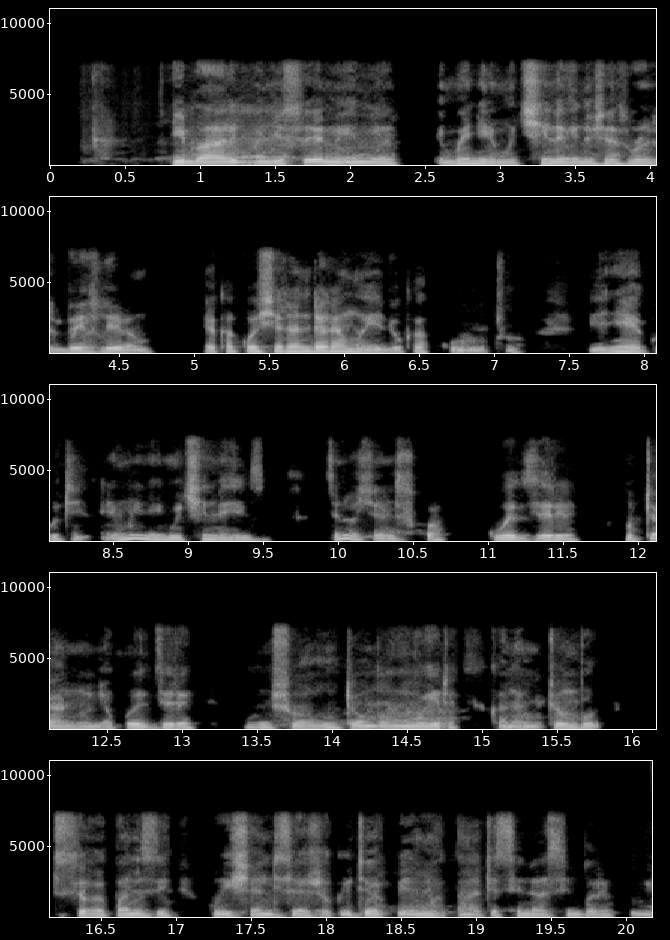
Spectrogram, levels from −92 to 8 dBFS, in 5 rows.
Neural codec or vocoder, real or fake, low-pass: codec, 16 kHz, 2 kbps, FreqCodec, larger model; fake; 7.2 kHz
